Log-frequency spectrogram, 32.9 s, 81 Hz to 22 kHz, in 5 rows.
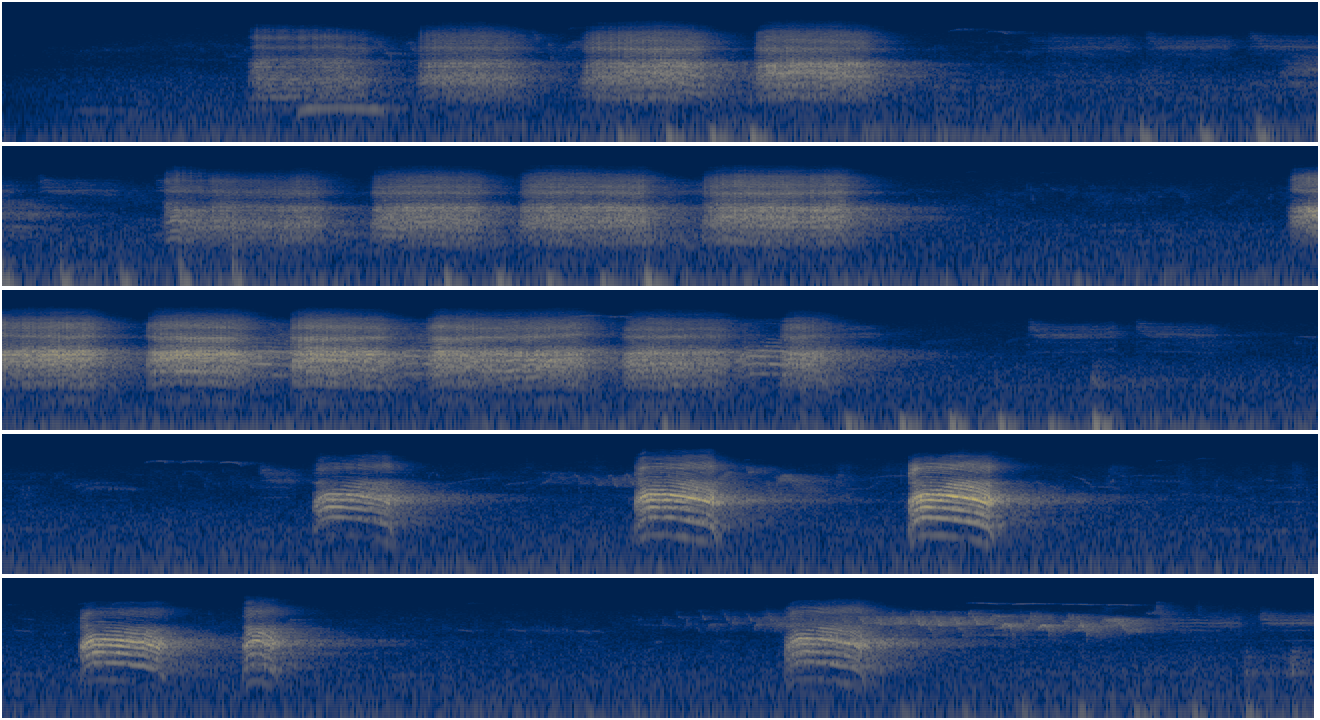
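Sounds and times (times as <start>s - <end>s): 
hooded crow Corvus cornix calling: 1.2s - 4.7s, 5.6s - 11.4s, 13.0s - 18.8s, 21.3s - 22.2s, 22.9s - 25.3s, 26.7s - 28.3s, 30.2s - 31.2s.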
